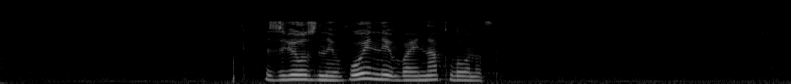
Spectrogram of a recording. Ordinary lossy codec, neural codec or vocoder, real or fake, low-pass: none; codec, 16 kHz, 16 kbps, FunCodec, trained on LibriTTS, 50 frames a second; fake; none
